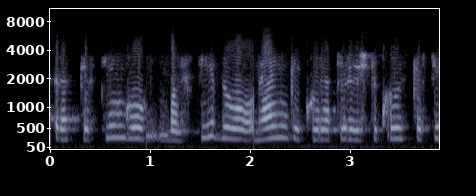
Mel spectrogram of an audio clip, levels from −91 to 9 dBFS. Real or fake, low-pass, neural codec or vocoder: real; 7.2 kHz; none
